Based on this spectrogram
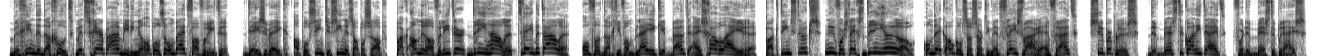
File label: Casual Conversational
